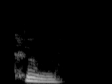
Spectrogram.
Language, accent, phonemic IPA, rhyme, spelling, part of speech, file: English, Southern England, /kuːm/, -uːm, coomb, noun, LL-Q1860 (eng)-coomb.wav
- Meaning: 1. A tub or vat, especially used in brewing 2. An old English measure of corn (e.g., wheat), equal to half a quarter or 4 bushels 3. Alternative spelling of combe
